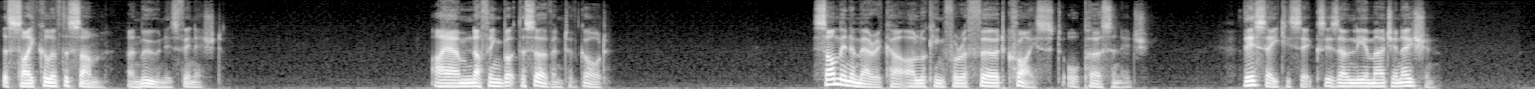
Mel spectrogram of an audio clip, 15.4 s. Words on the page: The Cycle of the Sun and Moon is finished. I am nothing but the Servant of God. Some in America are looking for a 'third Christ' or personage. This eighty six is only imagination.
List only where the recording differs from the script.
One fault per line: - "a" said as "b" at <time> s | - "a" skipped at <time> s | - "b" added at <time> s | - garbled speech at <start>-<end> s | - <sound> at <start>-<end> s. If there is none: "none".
none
